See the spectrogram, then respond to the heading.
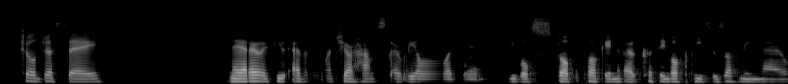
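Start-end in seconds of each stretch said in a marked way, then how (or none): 2.3-7.9 hushed, very soft, quiet, low voice. Speaking in character to nero as they walk back, very soft, quiet voice. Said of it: "saying something very softly in a very uncharacteristically quiet voice".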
